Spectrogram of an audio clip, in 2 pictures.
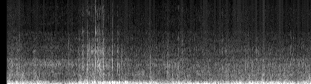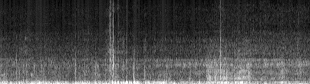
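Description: Mountain bike riding over a dirt trail: a steady low rumble of knobby tyres on dirt and wind on the microphone, with short sharp rattles of the bike about a second in and twice near the end.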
